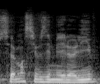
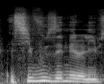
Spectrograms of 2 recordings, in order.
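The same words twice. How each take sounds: First: "seulement" pushed out before the phrase; stress on seulement. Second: Said in the usual way. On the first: Shown as a demonstration. Insisting to viewers on the condition, stress on "seulement".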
